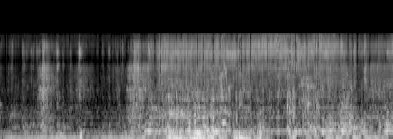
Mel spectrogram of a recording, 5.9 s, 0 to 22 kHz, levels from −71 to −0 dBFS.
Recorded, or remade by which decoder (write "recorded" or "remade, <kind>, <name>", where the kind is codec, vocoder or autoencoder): remade, vocoder, BigVGAN v2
